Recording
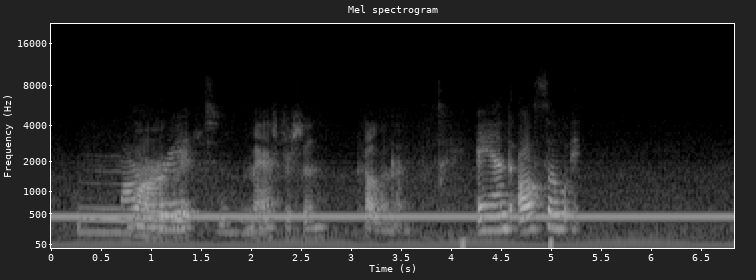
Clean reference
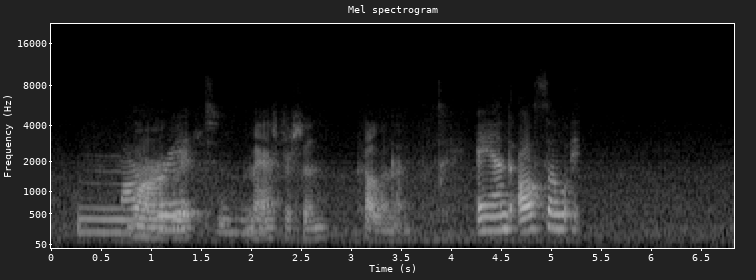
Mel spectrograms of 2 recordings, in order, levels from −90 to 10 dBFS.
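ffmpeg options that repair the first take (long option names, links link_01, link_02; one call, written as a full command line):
ffmpeg -i in.wav -filter_complex "[0:a]bandreject=frequency=50.6:width_type=h:width=4,bandreject=frequency=101.2:width_type=h:width=4,bandreject=frequency=151.8:width_type=h:width=4,bandreject=frequency=202.4:width_type=h:width=4,bandreject=frequency=450:width=30,asplit=3[link_01][link_02][link_03];[link_01]afade=type=out:start_time=4.07:duration=0.02[link_04];[link_02]highpass=frequency=140:width=0.5412,highpass=frequency=140:width=1.3066,afade=type=in:start_time=4.07:duration=0.02,afade=type=out:start_time=4.19:duration=0.02[link_05];[link_03]afade=type=in:start_time=4.19:duration=0.02[link_06];[link_04][link_05][link_06]amix=inputs=3:normalize=0,asplit=3[link_07][link_08][link_09];[link_07]afade=type=out:start_time=4.95:duration=0.02[link_10];[link_08]highpass=frequency=140:width=0.5412,highpass=frequency=140:width=1.3066,afade=type=in:start_time=4.95:duration=0.02,afade=type=out:start_time=5.07:duration=0.02[link_11];[link_09]afade=type=in:start_time=5.07:duration=0.02[link_12];[link_10][link_11][link_12]amix=inputs=3:normalize=0" out.wav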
